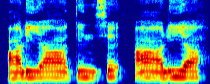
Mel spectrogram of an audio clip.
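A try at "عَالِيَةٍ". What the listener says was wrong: जबर जेर पेश को नहीं खींचना कभी भी। आलियतिन से आलिया, ऐसा। आलियतिन।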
